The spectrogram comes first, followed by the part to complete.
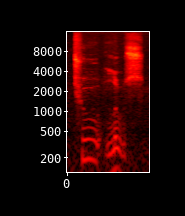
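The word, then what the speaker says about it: Toulouse: Home of the Airbus pronounced too loose.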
